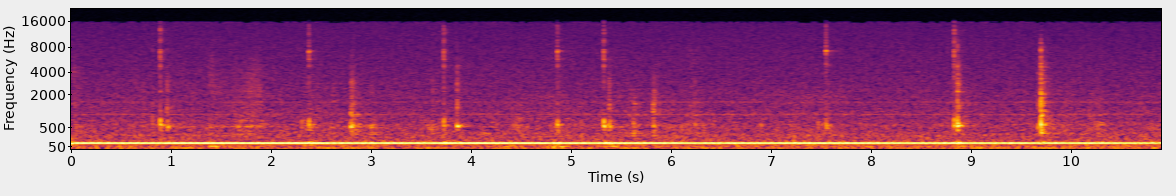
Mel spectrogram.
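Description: Faint, scattered clicks of a computer mouse, about a dozen, with two slightly louder ones near the end, over a steady low electrical hum in an otherwise near-silent room.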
